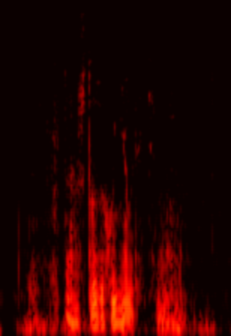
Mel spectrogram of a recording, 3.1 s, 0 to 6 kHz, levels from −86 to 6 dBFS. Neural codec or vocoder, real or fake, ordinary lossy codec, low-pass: none; real; none; 5.4 kHz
